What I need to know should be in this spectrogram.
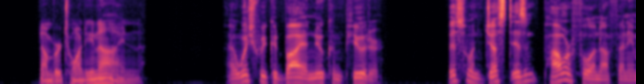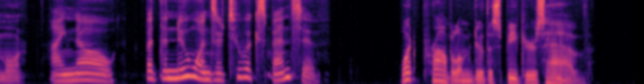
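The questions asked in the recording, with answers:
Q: What problem do the speakers have?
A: They can't afford a new computer.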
